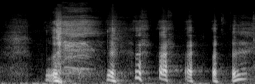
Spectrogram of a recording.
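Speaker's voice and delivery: short rising disbelieving laugh; incredulous laugh. Real, not acted. Laughs at "sure.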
